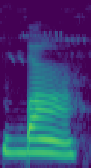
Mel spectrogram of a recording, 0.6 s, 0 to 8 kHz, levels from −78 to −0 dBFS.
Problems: continuous background conversations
